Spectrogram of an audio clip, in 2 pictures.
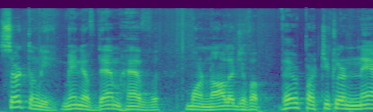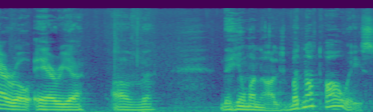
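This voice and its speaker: A man's plain, everyday voice at medium pitch, with lively intonation and a moderate pace. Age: 50s. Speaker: consciousness researcher and instructor. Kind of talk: interview.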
